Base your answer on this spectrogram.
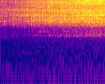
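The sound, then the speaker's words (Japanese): A steady, hissing shower of fine patter like rainfall, made by a rainstick, swelling slightly louder over two seconds and heard alone without any voices. “心地よい雨音のシャワー。”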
